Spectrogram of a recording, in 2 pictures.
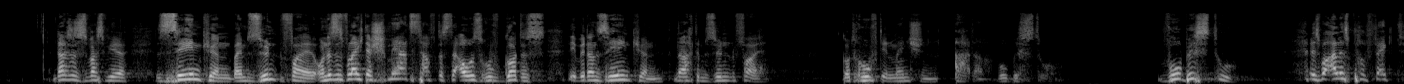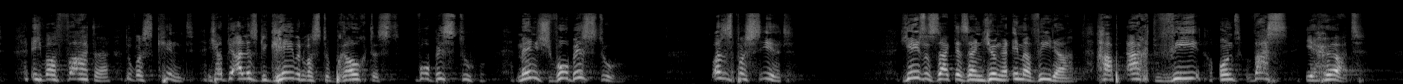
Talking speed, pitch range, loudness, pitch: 160 wpm, 185-250 Hz, -26 LUFS, 215 Hz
